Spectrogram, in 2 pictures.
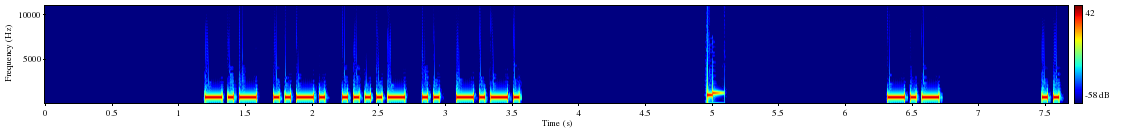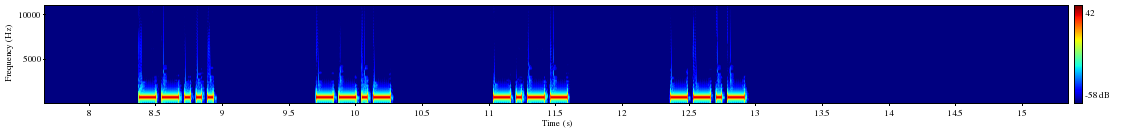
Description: Morse code, heard as a keyed tone, about 28 wpm, spaced as for 14 wpm, 700 Hz. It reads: KF4IC KI7QYQ
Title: USA Call Signs - 6x Character Spacing - 28wpm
